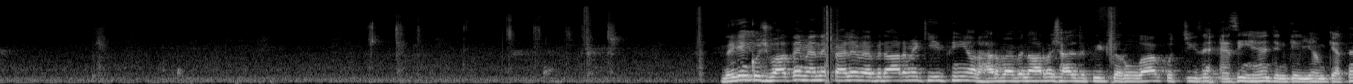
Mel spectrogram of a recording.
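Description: A man wipes a whiteboard with a cloth.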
